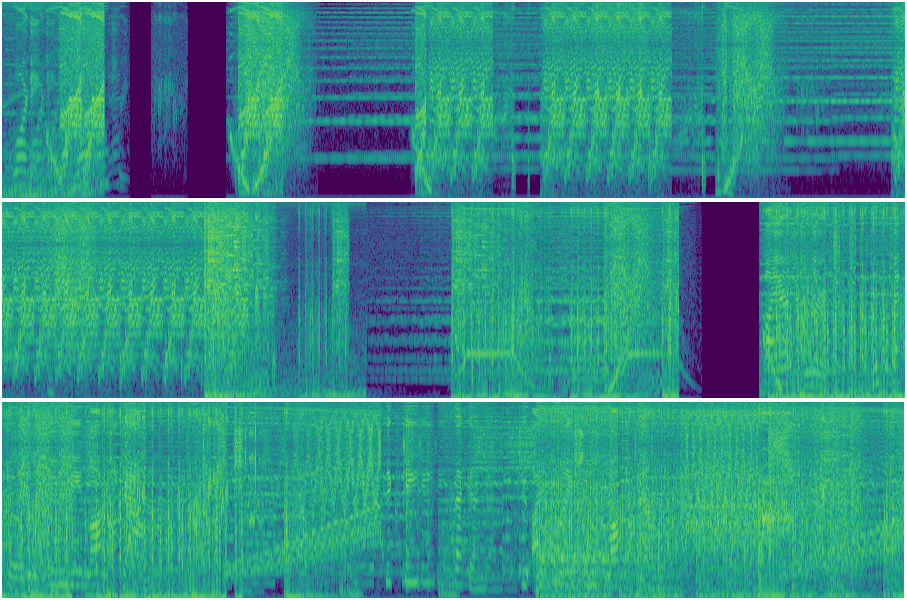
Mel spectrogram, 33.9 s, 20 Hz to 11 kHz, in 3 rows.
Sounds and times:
Music: 0:00.0 - 0:01.0, 0:03.0 - 0:13.5, 0:15.6 - 0:19.2, 0:20.8 - 0:33.8
Speech: 0:00.0 - 0:01.6, 0:20.8 - 0:24.5, 0:27.4 - 0:31.0.

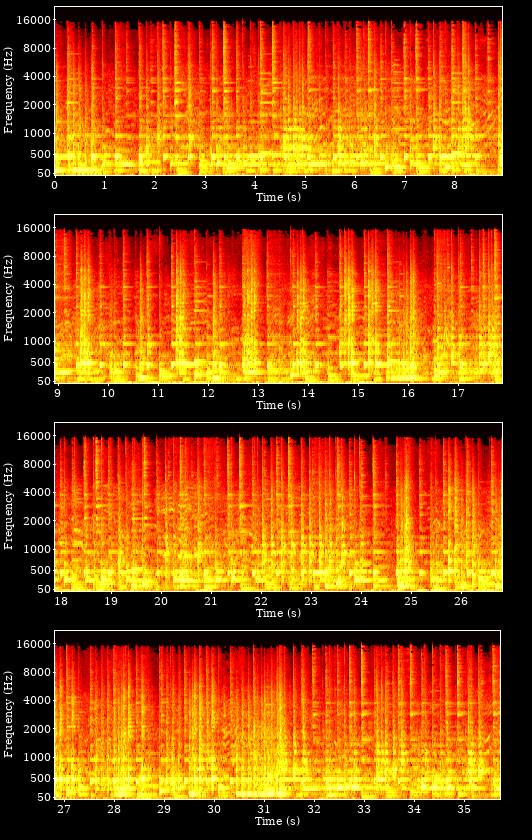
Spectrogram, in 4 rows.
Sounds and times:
Percussion: 0:00.0 - 0:35.7
Speech: 0:00.0 - 0:35.7.

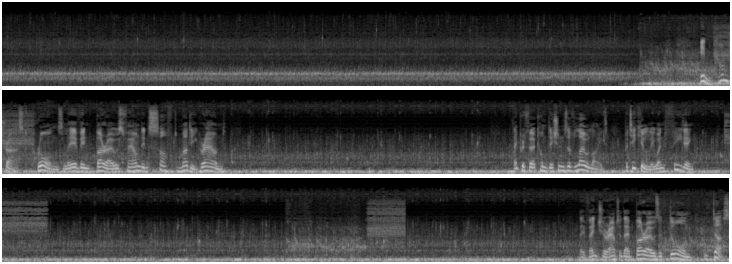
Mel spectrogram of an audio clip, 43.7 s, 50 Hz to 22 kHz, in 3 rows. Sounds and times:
Speech: 0:14.0 - 0:19.1, 0:24.8 - 0:28.4, 0:40.7 - 0:43.6.

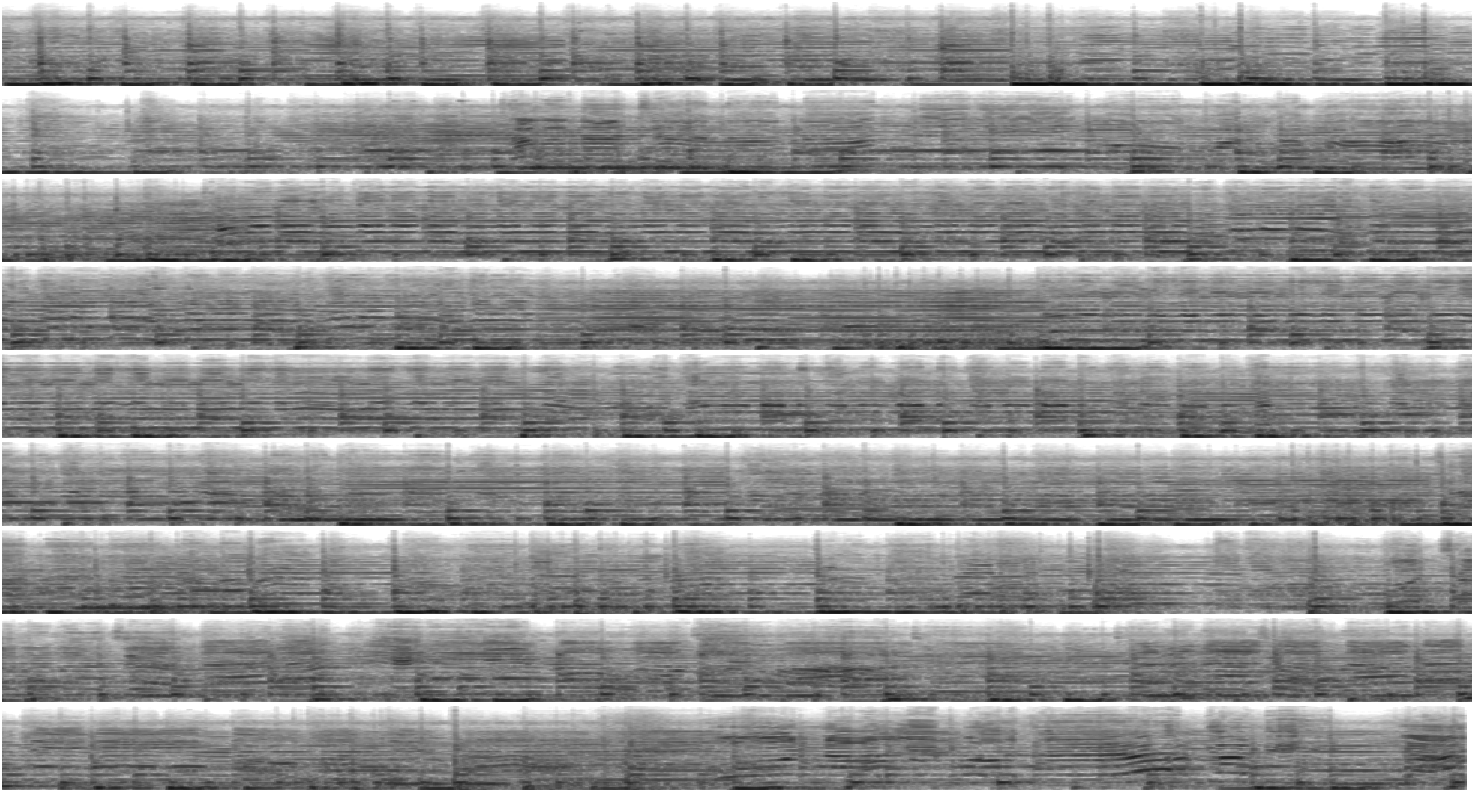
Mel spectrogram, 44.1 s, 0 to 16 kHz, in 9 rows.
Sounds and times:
Tabla: 0:00.0 - 0:44.0.

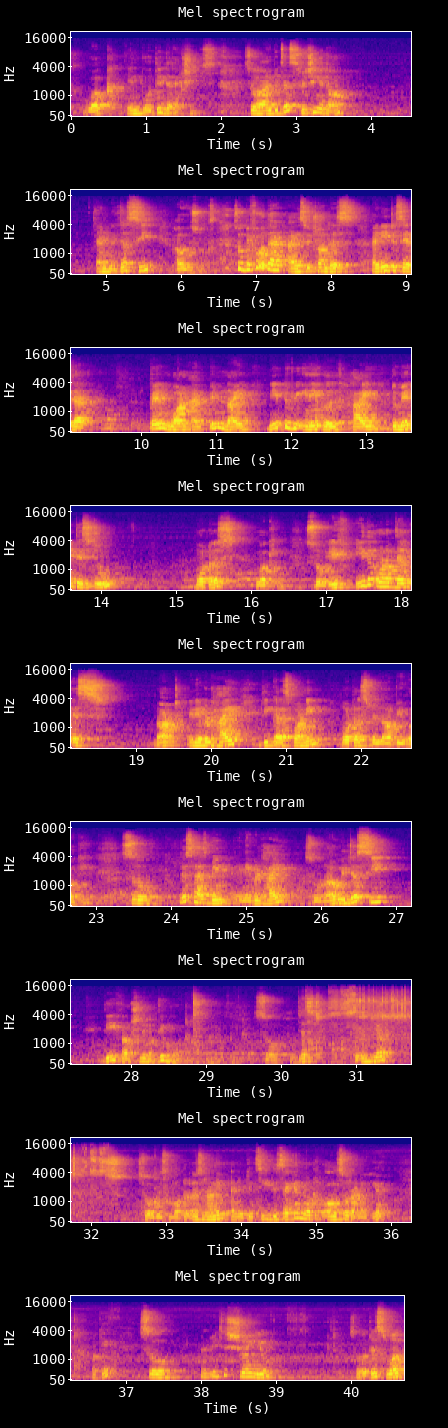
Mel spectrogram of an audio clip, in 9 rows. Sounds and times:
Speech: 0:00.0 - 0:03.8, 0:04.8 - 0:31.6, 0:32.2 - 0:39.1, 0:40.0 - 0:40.7
Inside, small room: 0:00.0 - 0:40.7.

